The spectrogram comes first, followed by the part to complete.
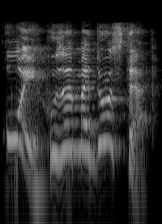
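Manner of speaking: very high, comic British squawk; bad British accent. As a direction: squeal it in a badly faked British accent. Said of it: "It just doesn't work".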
